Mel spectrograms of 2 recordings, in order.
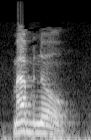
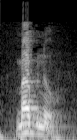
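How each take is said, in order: First: The i vowel is dropped and the words join. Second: The i vowel is dropped and the words join.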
